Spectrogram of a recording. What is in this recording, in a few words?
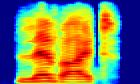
"Levite", Indian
